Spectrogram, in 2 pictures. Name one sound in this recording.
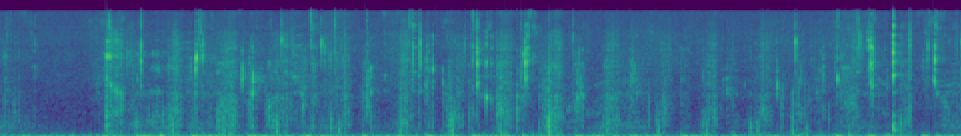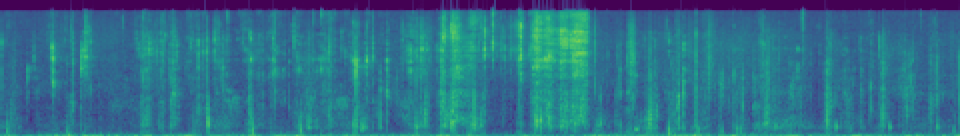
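Fingers pick at sticky food with wet squishing sounds.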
